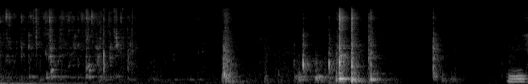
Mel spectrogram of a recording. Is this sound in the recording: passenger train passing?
no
